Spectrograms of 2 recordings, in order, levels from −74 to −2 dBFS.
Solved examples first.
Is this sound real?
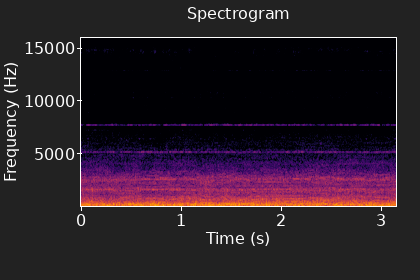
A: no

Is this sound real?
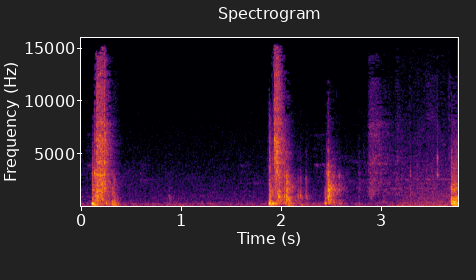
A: yes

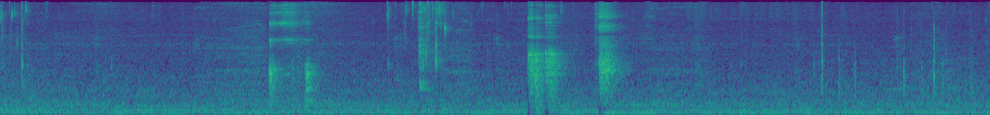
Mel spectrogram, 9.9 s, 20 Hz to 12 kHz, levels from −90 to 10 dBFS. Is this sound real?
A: yes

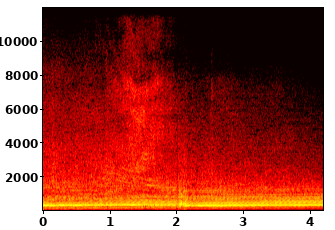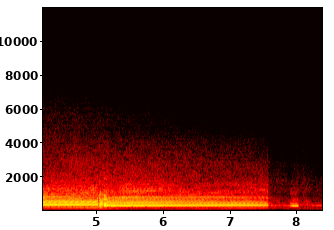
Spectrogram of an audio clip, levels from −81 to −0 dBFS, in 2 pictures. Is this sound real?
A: no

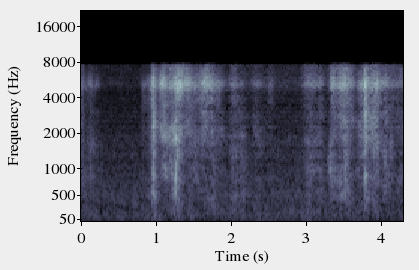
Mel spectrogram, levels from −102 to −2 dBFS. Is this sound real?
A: no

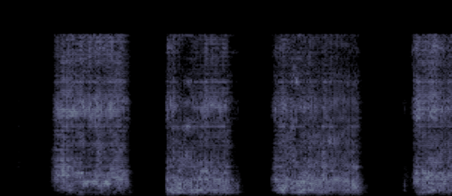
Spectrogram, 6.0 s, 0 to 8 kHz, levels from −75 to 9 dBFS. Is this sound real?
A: no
